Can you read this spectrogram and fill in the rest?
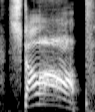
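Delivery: high, loud cry; commanding shout. Acted. God stops Abraham's knife, a loud commanding cry. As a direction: halt him with one cry. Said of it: "God said".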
